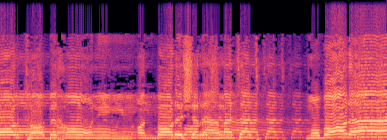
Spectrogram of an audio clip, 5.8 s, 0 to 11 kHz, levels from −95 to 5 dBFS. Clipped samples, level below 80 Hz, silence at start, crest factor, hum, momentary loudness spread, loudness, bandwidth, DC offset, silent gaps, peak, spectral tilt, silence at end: 4%; -34 dBFS; 0 s; 6 dB; none; 11 LU; -6 LUFS; 11 kHz; under 0.1%; none; 0 dBFS; -3 dB/octave; 0 s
